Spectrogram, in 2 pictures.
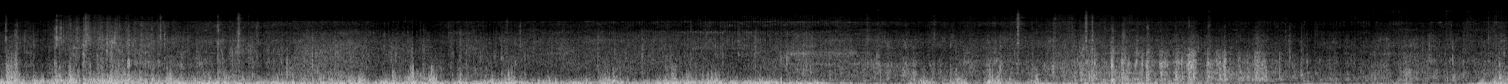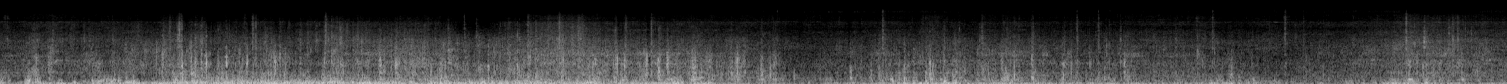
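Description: Wind buffeting an action camera's microphone as a mountain bike is ridden along a trail, with frequent clicks, knocks and rattles from the bike and tyres over rough ground. The rumble eases off several times and then comes back.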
